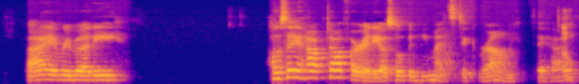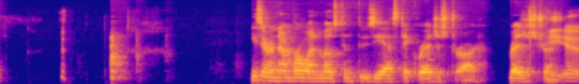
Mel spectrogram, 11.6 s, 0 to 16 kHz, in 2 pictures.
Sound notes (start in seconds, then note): 6.4 both laughing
